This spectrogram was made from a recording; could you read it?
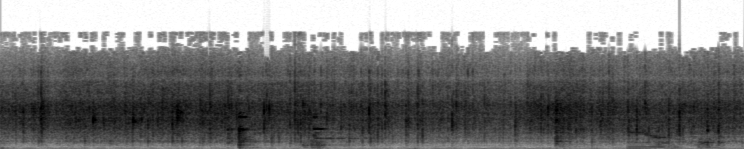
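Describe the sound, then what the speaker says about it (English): Baby bok choy and okra fry in a hot pan with a loud, continuous sizzle and crackle, while stirring scrapes and a few clinks of a utensil sound up close. "So that's heated, and then I'm going to add some bok choy, baby bok choy, and some okra."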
